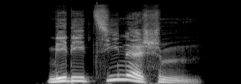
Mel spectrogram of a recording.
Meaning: strong dative masculine/neuter singular of medizinisch
- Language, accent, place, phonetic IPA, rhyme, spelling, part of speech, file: German, Germany, Berlin, [mediˈt͡siːnɪʃm̩], -iːnɪʃm̩, medizinischem, adjective, De-medizinischem.ogg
